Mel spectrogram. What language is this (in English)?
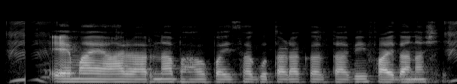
Marathi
